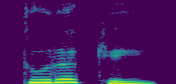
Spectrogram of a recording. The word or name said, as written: ತುರಕಿ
